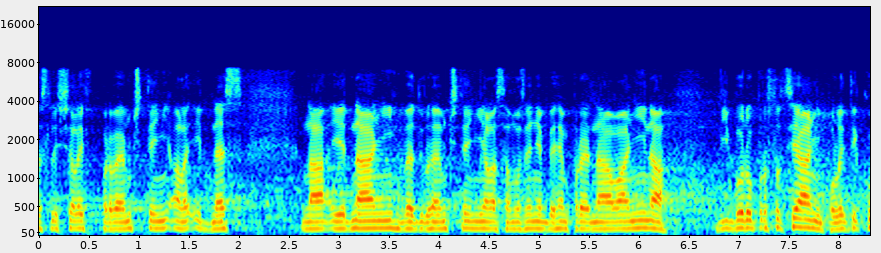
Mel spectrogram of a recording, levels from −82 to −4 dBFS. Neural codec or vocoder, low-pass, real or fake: none; 7.2 kHz; real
